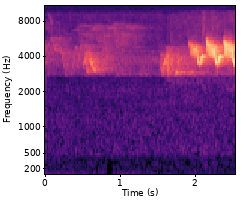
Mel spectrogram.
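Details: A Cerulean Warbler sings along a stream in the Ozark Plateau of Missouri, high buzzy notes that grow louder and climb into a rapid, rising buzz at the end.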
